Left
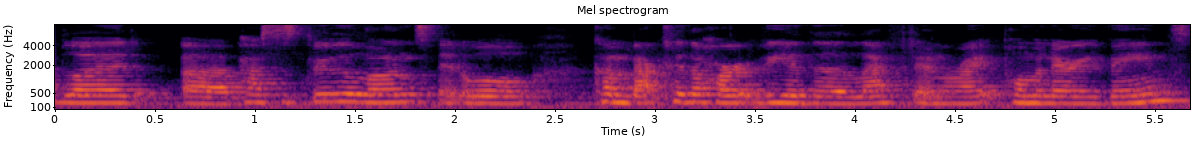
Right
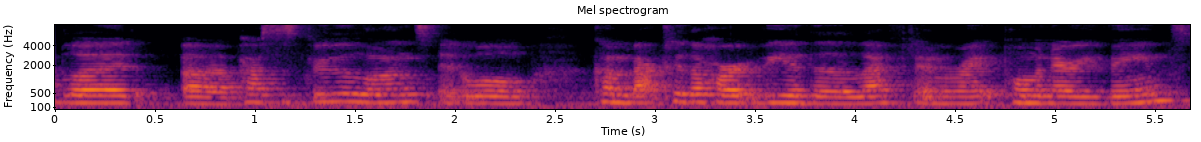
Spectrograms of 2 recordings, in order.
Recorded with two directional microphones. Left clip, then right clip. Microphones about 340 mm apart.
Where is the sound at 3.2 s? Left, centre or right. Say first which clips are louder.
Right 2 dB; centre.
